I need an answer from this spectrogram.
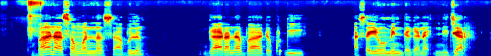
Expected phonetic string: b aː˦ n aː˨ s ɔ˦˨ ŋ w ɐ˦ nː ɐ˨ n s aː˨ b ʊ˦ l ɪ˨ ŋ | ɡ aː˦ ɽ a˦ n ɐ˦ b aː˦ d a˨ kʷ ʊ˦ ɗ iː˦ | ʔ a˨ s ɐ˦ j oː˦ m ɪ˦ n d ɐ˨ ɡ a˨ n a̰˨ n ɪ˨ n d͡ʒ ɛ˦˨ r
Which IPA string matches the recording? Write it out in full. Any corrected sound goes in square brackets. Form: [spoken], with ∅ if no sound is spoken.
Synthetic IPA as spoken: b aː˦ n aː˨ s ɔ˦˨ ŋ w ɐ˦ nː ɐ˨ n s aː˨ b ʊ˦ l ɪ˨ ŋ | ɡ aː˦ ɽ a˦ n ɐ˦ b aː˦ d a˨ kʷ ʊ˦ ɗ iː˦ | ʔ a˨ s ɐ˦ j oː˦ m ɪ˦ n d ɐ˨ ɡ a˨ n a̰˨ n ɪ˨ [∅] d͡ʒ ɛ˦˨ r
